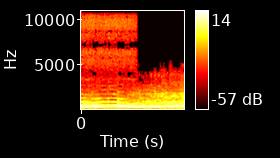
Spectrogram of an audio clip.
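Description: Instrumental dance music playing, a melody of long held notes.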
